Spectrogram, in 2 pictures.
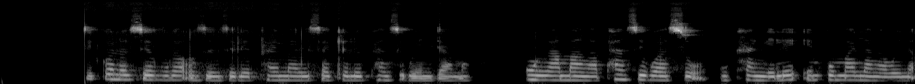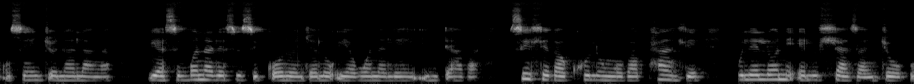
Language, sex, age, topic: North Ndebele, female, 50+, education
